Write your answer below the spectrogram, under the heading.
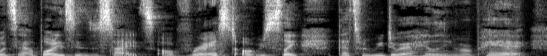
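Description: In a very clean recording with a silent background, a woman with an Australian accent talks at a fairly quick pace with a very deep, low pitch and ordinary pitch variation. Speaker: health podcast co-host. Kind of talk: casual chat. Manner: fast.

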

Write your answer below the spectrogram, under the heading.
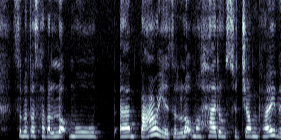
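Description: A woman speaks with a somewhat breathy voice. Her tone is dark and mellow. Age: 40s. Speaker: poet and writer. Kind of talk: casual chat. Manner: halting.

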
